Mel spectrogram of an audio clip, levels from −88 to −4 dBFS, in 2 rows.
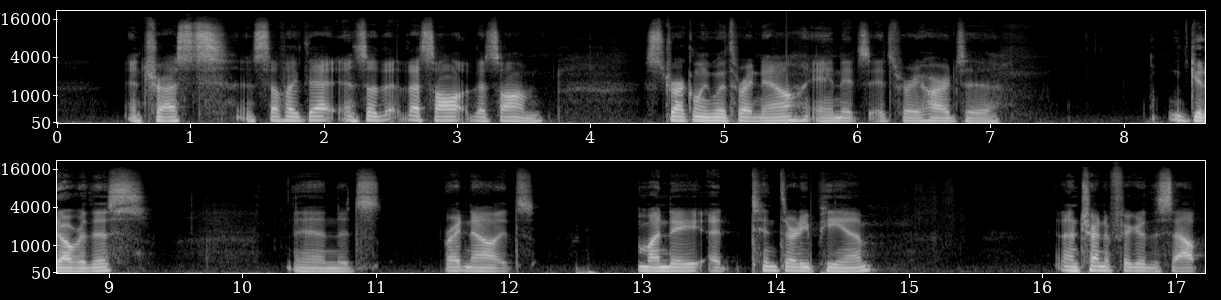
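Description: Clock drift buffer slips run from 2.55 s to 17.20 s as a regular click or pop, around seven in all, recurring every 2.93 s while the speech continues. The likely cause is two devices running on separate clocks that disagree by roughly a tenth of a percent, so the buffer between them gradually overfills or drains until a block of around 150 samples is dropped or repeated, producing each tick at that steady interval.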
